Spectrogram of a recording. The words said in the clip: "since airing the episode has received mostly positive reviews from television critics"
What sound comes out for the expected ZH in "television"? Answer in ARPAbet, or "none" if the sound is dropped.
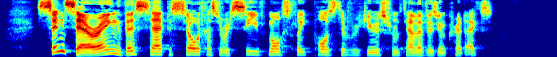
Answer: ZH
